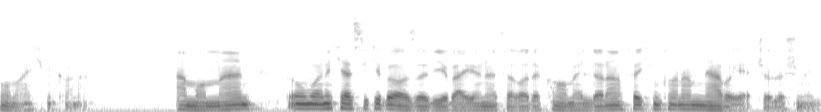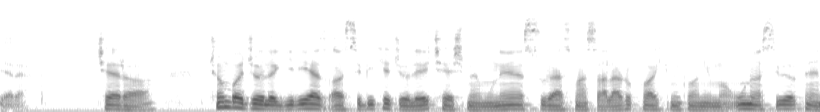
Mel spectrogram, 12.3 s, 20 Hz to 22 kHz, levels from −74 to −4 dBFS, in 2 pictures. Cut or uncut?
uncut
